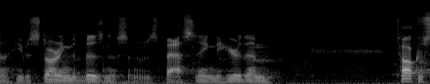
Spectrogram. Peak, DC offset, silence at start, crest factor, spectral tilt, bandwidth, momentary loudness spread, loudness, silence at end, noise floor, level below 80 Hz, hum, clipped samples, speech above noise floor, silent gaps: -16 dBFS; under 0.1%; 0 s; 22 dB; -4.5 dB/octave; 17 kHz; 13 LU; -36 LUFS; 0 s; -60 dBFS; -58 dBFS; none; under 0.1%; 24 dB; none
